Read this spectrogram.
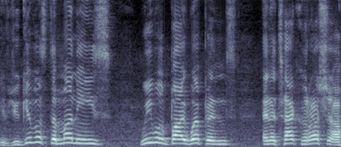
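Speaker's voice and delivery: desperate, pleading, high put-on Ukrainian accent. Retelling a foreign president's plea for money: imitating a Ukrainian accent. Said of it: "And his Ukrainian accent, and he's like".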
